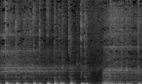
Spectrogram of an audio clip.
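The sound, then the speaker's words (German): Rapid clicking of keys on a computer keyboard in irregular bursts, pausing briefly before a final flurry of taps; no one speaks. “Kaum tippt man es richtig, ist man auch schon drin. Und ich muss mich ja auch noch wieder einloggen.”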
